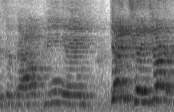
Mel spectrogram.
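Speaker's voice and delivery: emphatic, high, loud, slow catchphrase-style call.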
